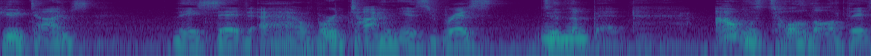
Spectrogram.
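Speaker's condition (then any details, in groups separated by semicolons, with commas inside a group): Traumatic brain injury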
